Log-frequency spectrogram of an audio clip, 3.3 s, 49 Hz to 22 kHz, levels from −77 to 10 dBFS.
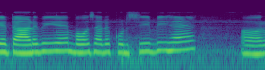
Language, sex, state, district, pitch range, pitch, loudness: Hindi, female, Bihar, Patna, 230-260 Hz, 240 Hz, -14 LUFS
